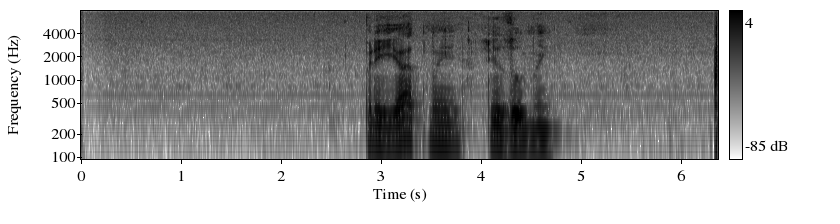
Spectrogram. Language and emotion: Russian, neutral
